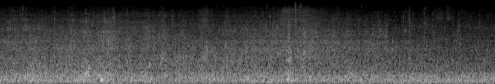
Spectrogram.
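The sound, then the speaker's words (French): The steady, hissing wash of surf from a rising tide with a very high tidal coefficient rolls on without a break, broad and even in loudness throughout. “c'est celui de la marée montante.”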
